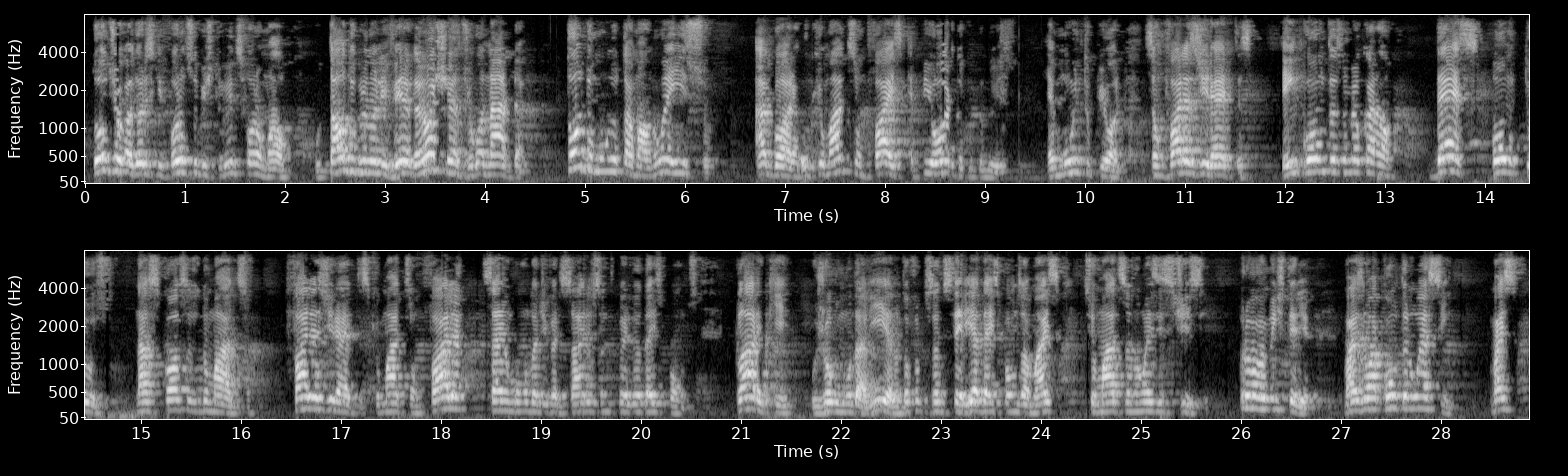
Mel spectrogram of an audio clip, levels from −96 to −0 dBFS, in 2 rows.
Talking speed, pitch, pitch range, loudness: 205 wpm, 190 Hz, 160-230 Hz, -19 LUFS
